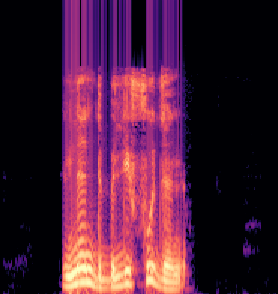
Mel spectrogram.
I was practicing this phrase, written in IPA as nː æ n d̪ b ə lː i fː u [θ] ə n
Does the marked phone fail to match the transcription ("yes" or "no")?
yes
